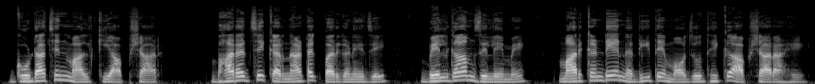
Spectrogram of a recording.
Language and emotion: Sindhi, neutral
